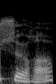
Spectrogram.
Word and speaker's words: seras: Je serai, tu seras, final S not pronounced, il sera, elle sera,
